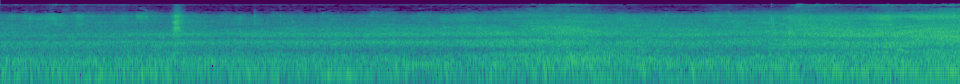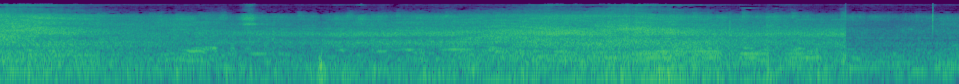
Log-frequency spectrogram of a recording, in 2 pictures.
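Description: Road traffic passing close by: steady traffic noise with two cars going by, each swelling up and fading away, the first about halfway through and the second near the end. A single sharp click about two-thirds of the way through.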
